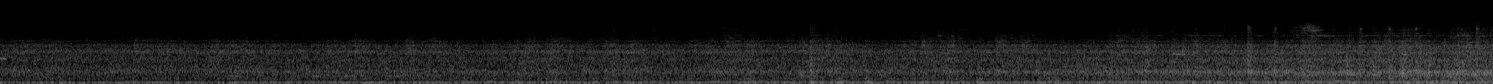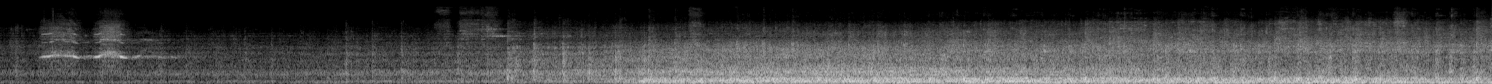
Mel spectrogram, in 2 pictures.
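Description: Diesel-hauled freight train approaching: the locomotive's running grows from faint to loud, with short horn sounds about halfway through. About two-thirds of the way in the locomotive passes close and the loaded hopper wagons roll by, wheels clicking over the rail joints.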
